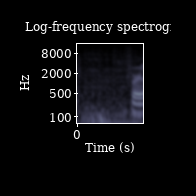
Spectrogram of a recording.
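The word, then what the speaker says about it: Faux: Fo's being very mean. His name's Fo, but it's spelled F-A-U-X because he's like bourgeois or whatever.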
